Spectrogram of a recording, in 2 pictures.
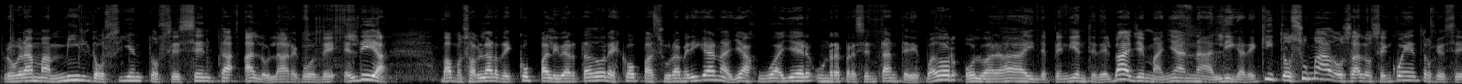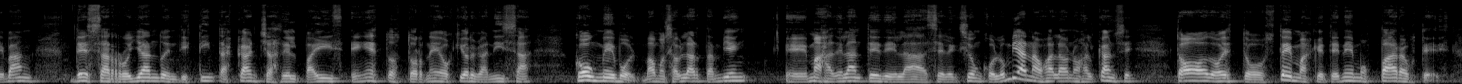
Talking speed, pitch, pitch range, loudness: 150 wpm, 145 Hz, 130-165 Hz, -24 LUFS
